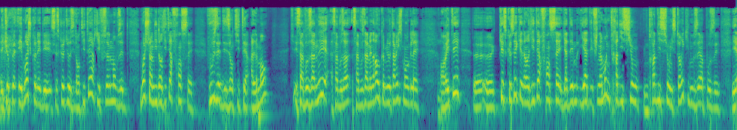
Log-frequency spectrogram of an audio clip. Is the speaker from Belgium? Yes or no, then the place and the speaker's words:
no; France; je ne peux pas me permettre de vouloir qu'une autre équipe que l'équipe de France gagne, car je suis français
